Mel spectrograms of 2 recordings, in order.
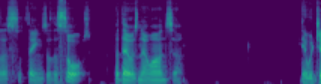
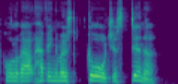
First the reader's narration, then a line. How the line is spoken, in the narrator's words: he grumbled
